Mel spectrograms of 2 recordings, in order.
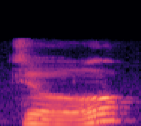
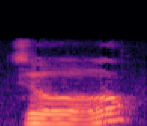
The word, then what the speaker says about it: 主: A Chinese pronunciation is Zhu, Zhu, yeah, tone number 3.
